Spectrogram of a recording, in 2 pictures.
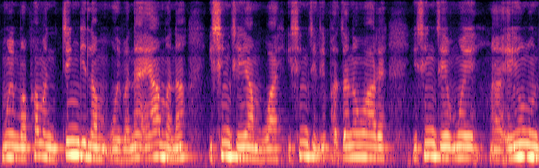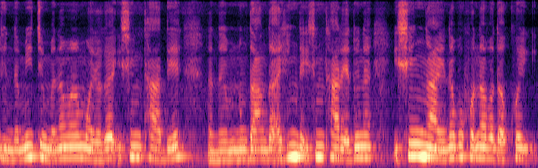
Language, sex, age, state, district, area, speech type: Manipuri, female, 30-45, Manipur, Imphal West, urban, spontaneous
